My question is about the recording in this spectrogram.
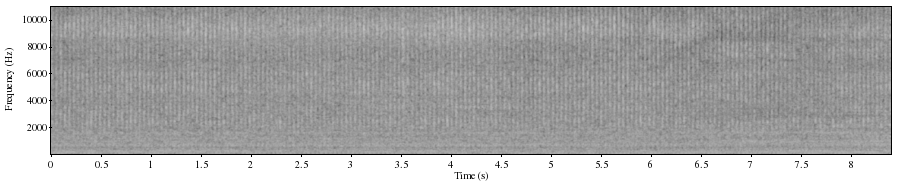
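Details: Neglected lawn tractor, small single engine, after a quick fix: the PTO belt had been flying off when the blades engaged because leaves jammed the linkages. It now runs steady with the deck whirring under blade load, a little uneven but pulling fine.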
